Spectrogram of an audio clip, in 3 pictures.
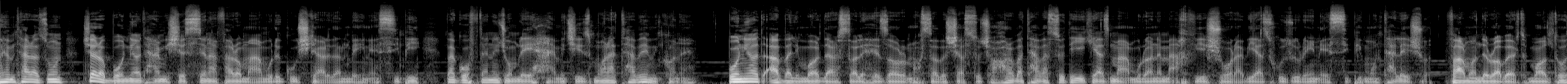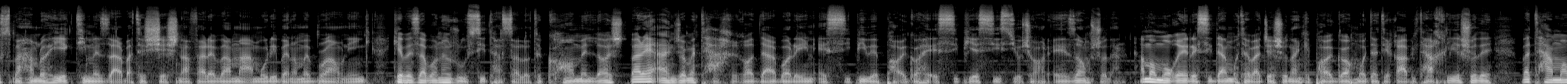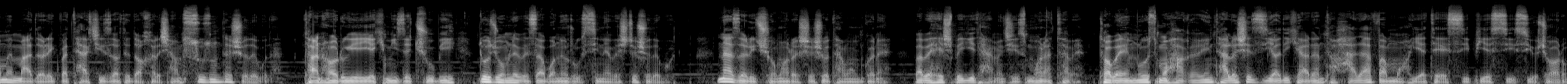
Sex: male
